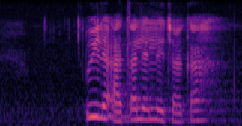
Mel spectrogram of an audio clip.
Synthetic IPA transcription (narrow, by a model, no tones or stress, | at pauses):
ʊilaʔat͡ɬʼalelet͡ʃʼakʼa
